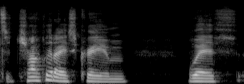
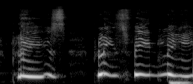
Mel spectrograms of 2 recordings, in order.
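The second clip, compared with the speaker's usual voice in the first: very high, squeaky little-creature voice, pleading; 4 dB louder than usual. Acting out the tiny creature in the soul: tiny little creature begging. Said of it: "this little creature is just like".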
